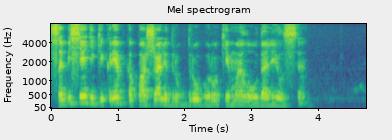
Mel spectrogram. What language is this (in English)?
Russian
